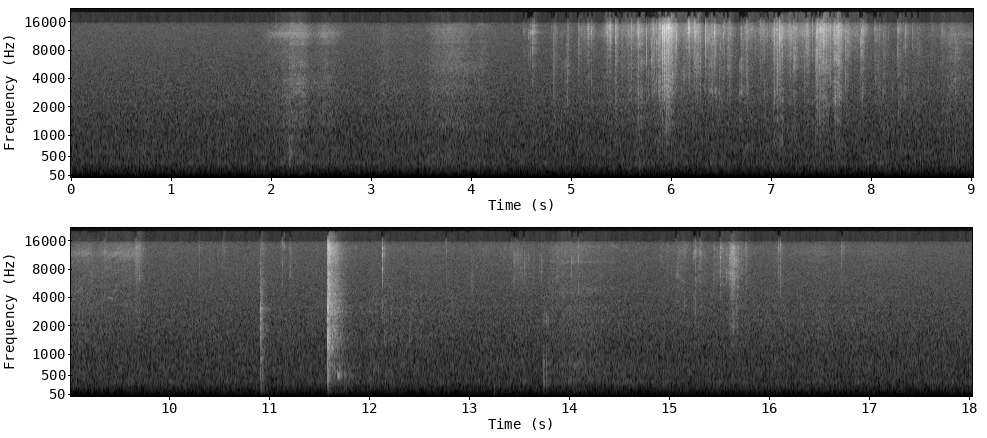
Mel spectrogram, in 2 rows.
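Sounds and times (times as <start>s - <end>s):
crinkly rustles: 3.8s - 9.8s, 12.1s - 14.1s, 14.9s - 16.9s.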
